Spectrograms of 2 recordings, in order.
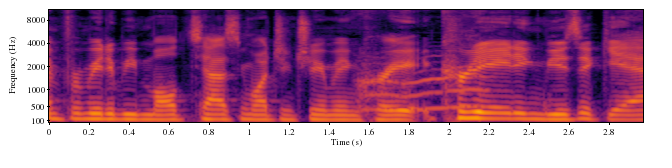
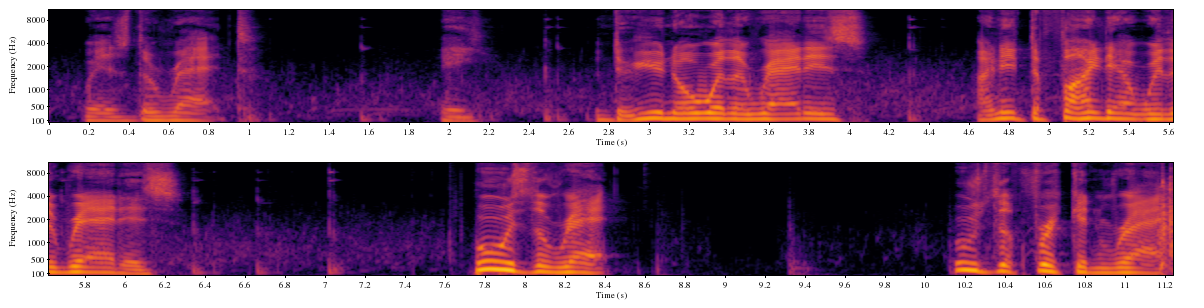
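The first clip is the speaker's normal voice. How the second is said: put-on tough New York accent; 3 dB louder than usual. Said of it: "in a New Yorker mob accent".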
